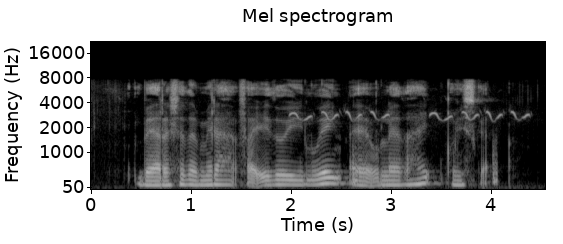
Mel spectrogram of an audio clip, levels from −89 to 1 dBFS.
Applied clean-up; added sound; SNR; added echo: none; Chirp, tweet; 8 dB; none.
